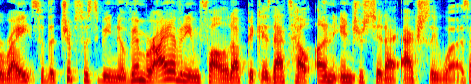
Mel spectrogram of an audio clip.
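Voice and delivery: ordinary talk, nothing marked

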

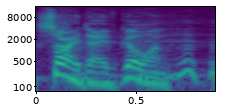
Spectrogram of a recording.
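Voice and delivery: ordinary delivery

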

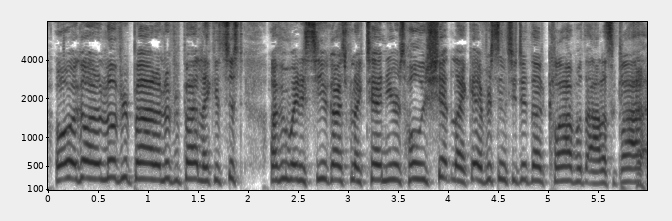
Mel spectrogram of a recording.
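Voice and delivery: high-pitched, breathless fan rambling; drunken fan gushing. Retold or imitated. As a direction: imitate yourself gushing at your favourite band.

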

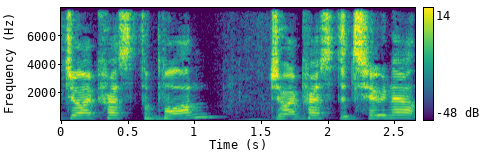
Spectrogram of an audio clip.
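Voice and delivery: high, slow, helpless question; unsure which button to press; confused. Retold or imitated. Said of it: "And it's like".

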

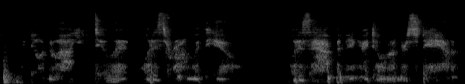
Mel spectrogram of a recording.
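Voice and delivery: hushed, breathless whisper of disbelief; incredulous whisper to herself. Retold or imitated. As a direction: whisper it like a private aside. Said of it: "And I was like".

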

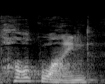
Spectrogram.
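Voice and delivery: Hawkwind with "wind" rhyming with "kind"; long "eye" vowel in the second half of Hawkwind; mispronounced band name. Retold or imitated. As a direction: say Hawkwind as "hawk-wined". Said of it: "mispronounced rock legends".

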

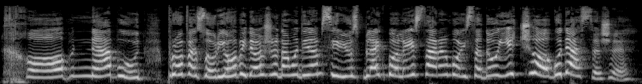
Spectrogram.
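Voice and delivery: high, loud, fast cry; shouting. A narrator's reading. Ron insisting to the professor, loud shout. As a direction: shout it out, desperate. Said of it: "رون فریاد زد".

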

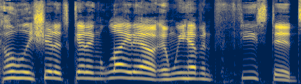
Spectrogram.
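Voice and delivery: high, urgent imitated realization; mock alarm. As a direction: play characters suddenly short of time. Acting out vampires noticing dawn.

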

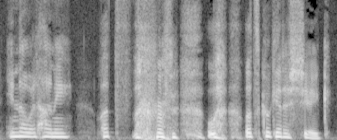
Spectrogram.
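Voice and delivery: very high imitation of the co-writer; Julie's voice. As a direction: sweet-talk in her high voice, with a laugh. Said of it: "She talks like this".

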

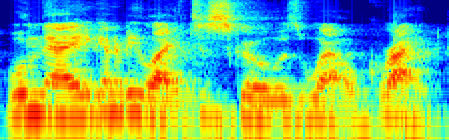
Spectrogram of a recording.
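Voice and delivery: a hint of an exasperated mum; lightly voiced mum. Mum to teen getting home late, lightly imitated scolding. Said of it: "my mum would be like".

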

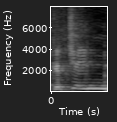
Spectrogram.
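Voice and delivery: high, ringing ka-ching; cash register sound effect. Pretend. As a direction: chime it like a till. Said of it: "get a sound effect for that".

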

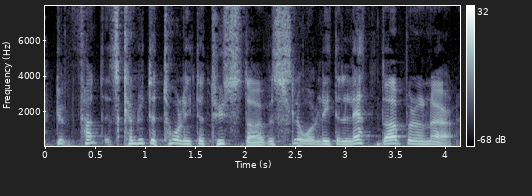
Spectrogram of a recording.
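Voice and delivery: annoyed retort to seatmate. Retold or imitated. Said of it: "Då vänder jag mig så här".

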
